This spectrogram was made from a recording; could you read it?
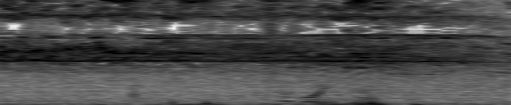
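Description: A train in a livery with a gold stripe down one side rolls slowly in to stop at a platform on a fine day, its low rumble punctuated by brief squealing brakes and wheel screeches, with a steady high hiss in the background.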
